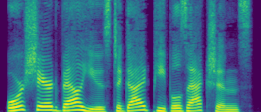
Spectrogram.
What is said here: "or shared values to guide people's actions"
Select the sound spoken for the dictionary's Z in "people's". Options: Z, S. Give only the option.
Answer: Z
